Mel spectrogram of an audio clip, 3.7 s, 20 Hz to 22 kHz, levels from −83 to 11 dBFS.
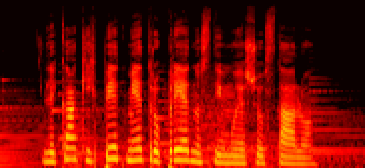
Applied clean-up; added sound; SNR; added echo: none; Piano; 18 dB; none.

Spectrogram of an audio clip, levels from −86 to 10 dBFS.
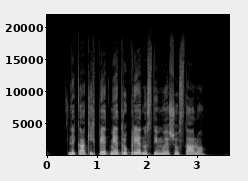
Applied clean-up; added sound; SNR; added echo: neural mask model DeepFilterNet 3.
